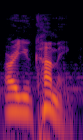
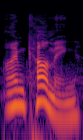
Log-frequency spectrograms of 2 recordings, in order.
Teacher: the pitch goes up at the end but when they say I'm coming the pitch stays flat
